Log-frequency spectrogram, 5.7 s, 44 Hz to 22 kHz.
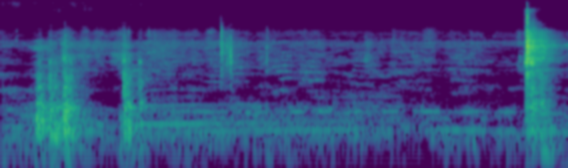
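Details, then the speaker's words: Daihatsu Classy G102 starter motor bench test with the battery feed cable to terminal 30 disconnected: three separate sharp clacks seconds apart, no spinning whir. The solenoid pushes the pinion forward but the motor never turns, as a loose or disconnected feed would cause. "itunya cetek-cetek ya karena ini gigi pinion ini hanya Maju aja digerakkan oleh selenoid starter nah Hanya seperti ini karena tidak ada arus langsung dari aki yang menuju ke Terminal 30"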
